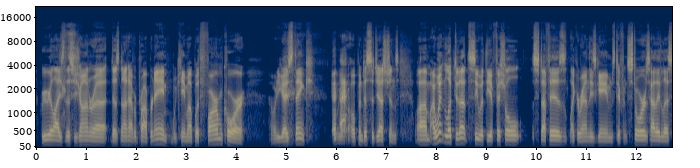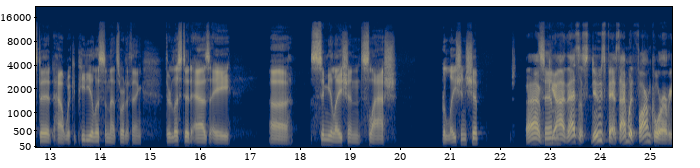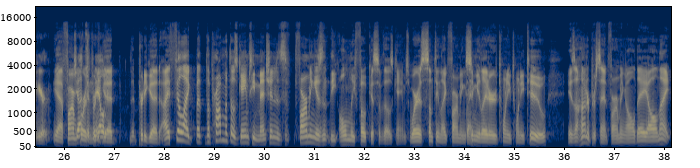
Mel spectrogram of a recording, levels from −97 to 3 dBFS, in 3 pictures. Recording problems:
thin; very; fading below 300 Hz

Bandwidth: 14 kHz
